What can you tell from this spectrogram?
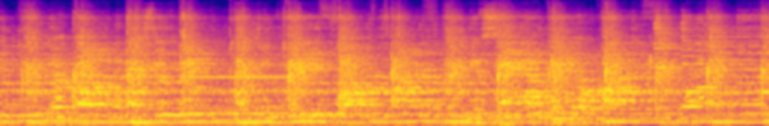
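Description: Live pop song played through a theatre PA: a woman singing lead with backing voices, over acoustic guitar and a steady beat of about two strokes a second.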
